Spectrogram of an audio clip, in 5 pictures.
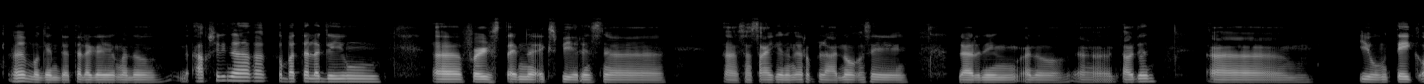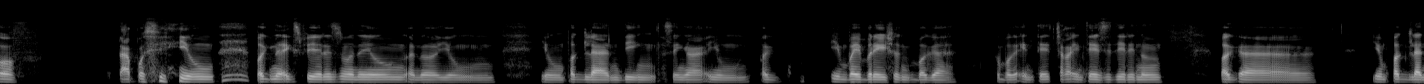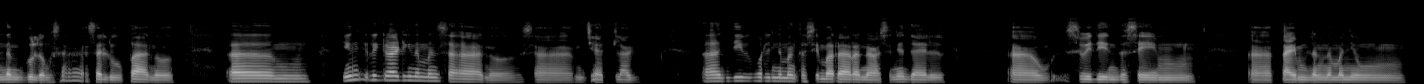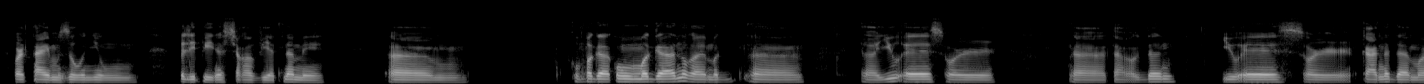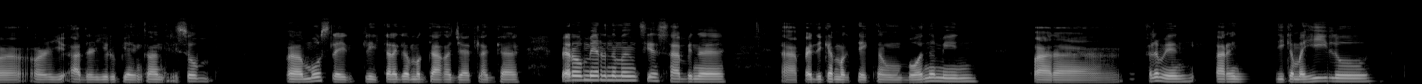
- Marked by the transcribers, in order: tapping; breath; laughing while speaking: "yung"; lip smack; in English: "time zone"; lip smack
- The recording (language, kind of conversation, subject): Filipino, advice, Paano ko malalampasan ang kaba kapag naglilibot ako sa isang bagong lugar?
